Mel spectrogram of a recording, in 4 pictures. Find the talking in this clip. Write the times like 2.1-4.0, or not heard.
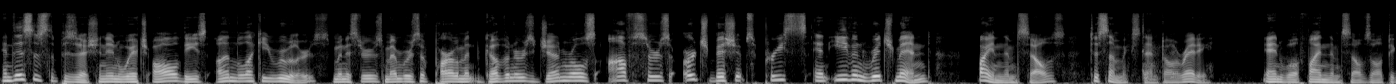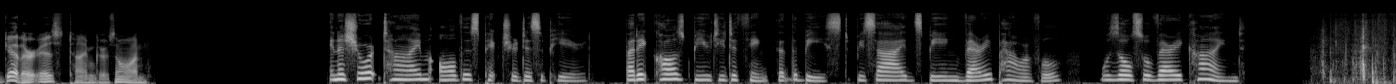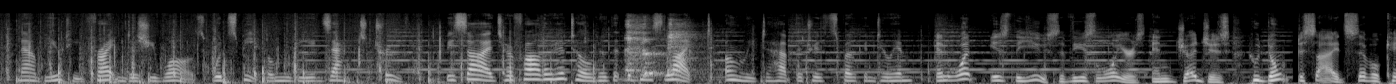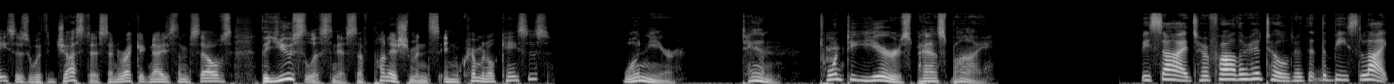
0.0-15.4, 17.2-26.4, 28.1-47.4, 48.1-48.6, 49.3-51.8, 53.3-55.7.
